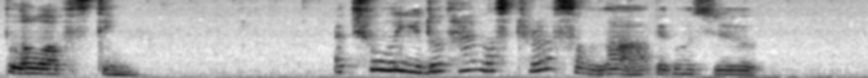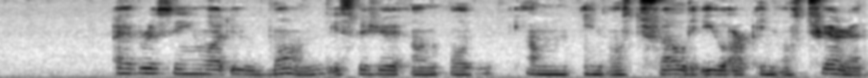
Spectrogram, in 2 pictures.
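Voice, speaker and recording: A middle-aged woman with a Korean accent, practicing English phrases aloud, repeating each one slowly with frequent restarts. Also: low-pitched, mellow. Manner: slow, repeats phrases over and over, halting with restarts. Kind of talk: self-recorded English speaking practice.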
